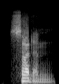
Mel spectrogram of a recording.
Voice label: "sudden", American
